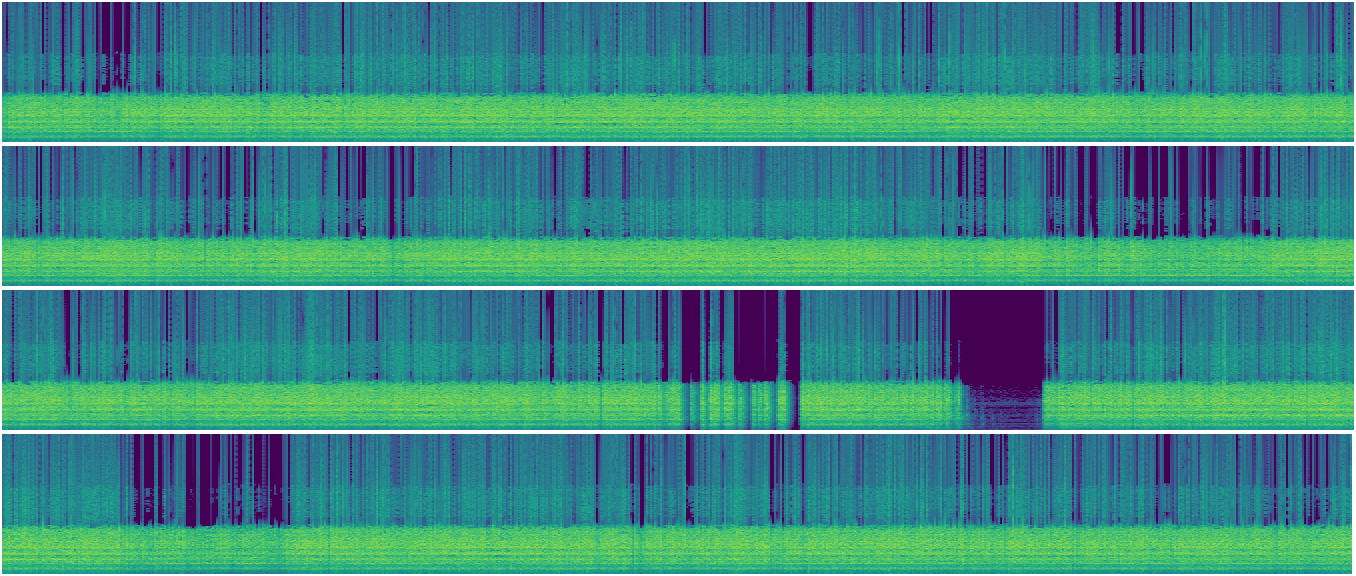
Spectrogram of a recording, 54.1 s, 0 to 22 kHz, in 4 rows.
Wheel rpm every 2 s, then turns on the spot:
220, 220, 220, 220, 220, 230, 230, 230, 230, 220, 220, 230, 230, 230, 230, 220, 230, 240, 80, 200, 220, 220, 220, 230, 240, 240, 230.
none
